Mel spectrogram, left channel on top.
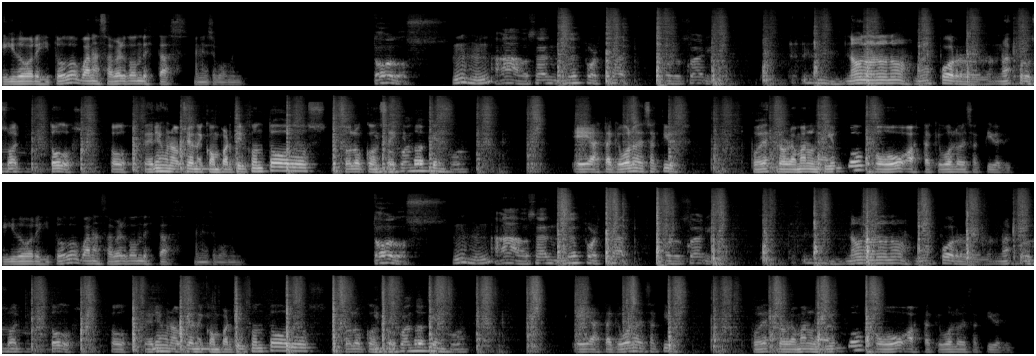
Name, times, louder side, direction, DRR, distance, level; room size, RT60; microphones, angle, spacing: voice 1, 0.0-2.4 4.5-4.9 7.9-10.5 10.8-14.7 16.0-17.2 17.8-20.4, left 6 dB, 60° left, 0.4 m, -27 dB
voice 2, 3.7-4.4 4.9-6.3 6.6-7.2 10.1-10.7 11.8-12.4 14.0-15.0 18.2-18.7, right 1 dB, 15° right, 0.8 m, -33 dB
sound 1, 5.6-5.7 6.0-7.3 7.6-8.3 8.6-8.9 9.2-9.3 9.6-9.9 10.1-10.3 10.6-10.8 11.1-11.3 11.6-12.8 13.2-13.4 13.6-15.7 16.0-16.2 16.5-16.7 17.0-17.2 17.4-18.7 19.0-19.1, right 3 dB, 35° right, 1.0 m, -30 dB
6.0 x 2.1 x 4.1 m
head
